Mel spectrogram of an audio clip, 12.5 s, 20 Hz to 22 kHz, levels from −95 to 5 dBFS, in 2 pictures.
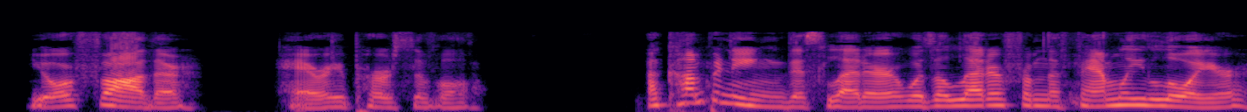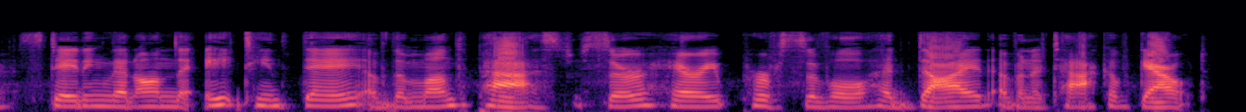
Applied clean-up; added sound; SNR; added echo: neural mask model Resemble Enhance denoiser.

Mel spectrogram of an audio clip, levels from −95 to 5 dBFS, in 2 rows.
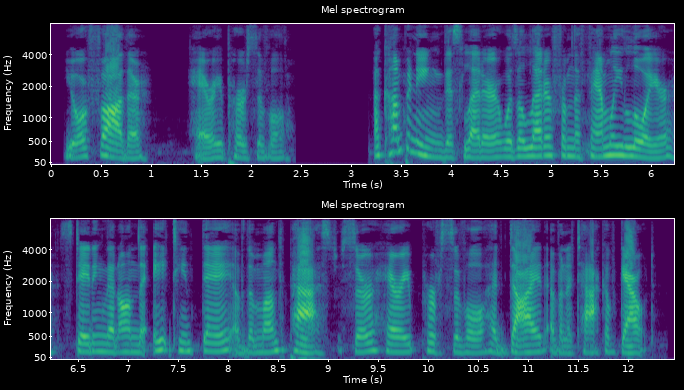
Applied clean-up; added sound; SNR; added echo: none; none; none; none.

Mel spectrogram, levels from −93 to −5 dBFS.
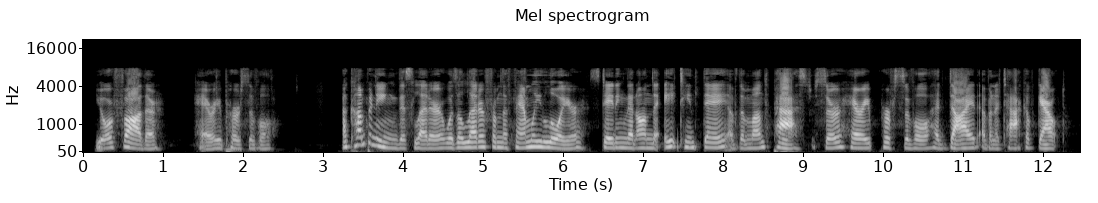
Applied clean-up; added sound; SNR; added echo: neural mask model DeepFilterNet 3.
